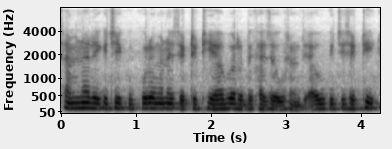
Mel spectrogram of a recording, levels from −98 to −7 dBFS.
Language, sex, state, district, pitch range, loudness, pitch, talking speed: Odia, male, Odisha, Nuapada, 130-145 Hz, -14 LUFS, 135 Hz, 140 wpm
